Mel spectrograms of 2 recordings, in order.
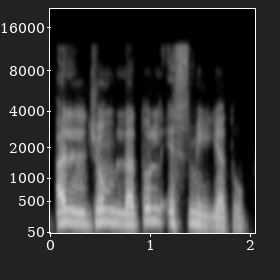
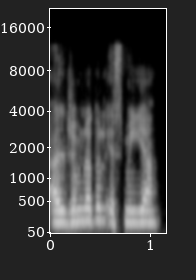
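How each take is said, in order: First: The last word ends with a full vowel. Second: The last word ends without its final vowel.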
